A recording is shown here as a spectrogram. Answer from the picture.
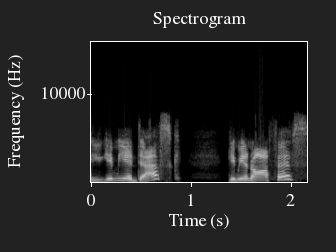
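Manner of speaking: ordinary delivery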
